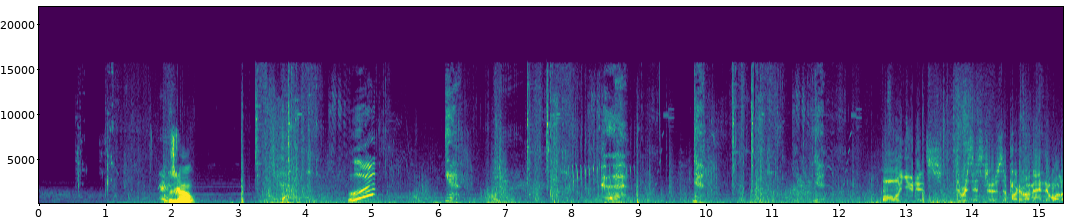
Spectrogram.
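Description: Game sound effects whoosh and thud as a character moves.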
